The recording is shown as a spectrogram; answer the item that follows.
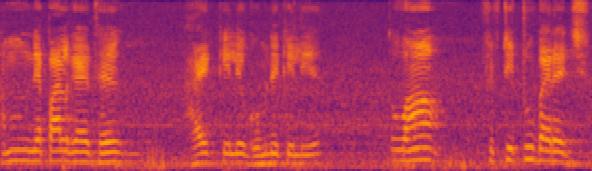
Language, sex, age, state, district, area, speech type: Urdu, male, 30-45, Delhi, South Delhi, urban, spontaneous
